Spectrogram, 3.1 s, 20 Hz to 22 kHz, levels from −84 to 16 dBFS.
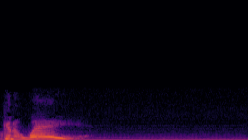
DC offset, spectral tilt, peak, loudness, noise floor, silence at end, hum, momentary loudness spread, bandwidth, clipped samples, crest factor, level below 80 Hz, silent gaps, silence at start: under 0.1%; -7 dB/octave; -12 dBFS; -26 LUFS; -47 dBFS; 0 s; 60 Hz at -45 dBFS; 26 LU; 8.2 kHz; under 0.1%; 18 dB; -46 dBFS; none; 0 s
